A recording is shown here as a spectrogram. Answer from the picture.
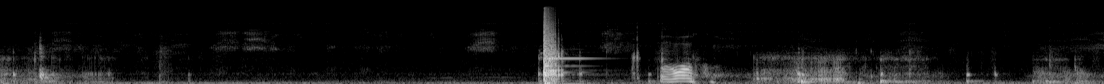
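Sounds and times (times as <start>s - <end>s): faint bird chirping: 0.0s - 11.0s.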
